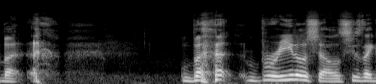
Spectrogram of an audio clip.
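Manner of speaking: ordinary talk, nothing marked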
